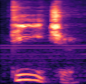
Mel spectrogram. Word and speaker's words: teacher: importante relevar é que esse te é um ter verdade Teacher teacher e o EA é um ditongo que eu ia esticado tíbia né tchau então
